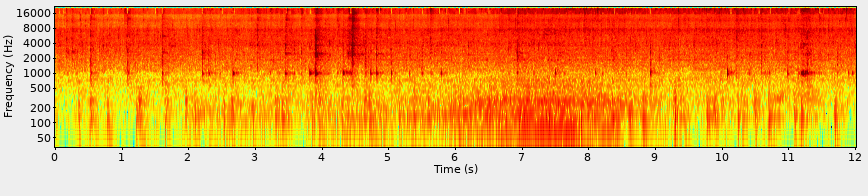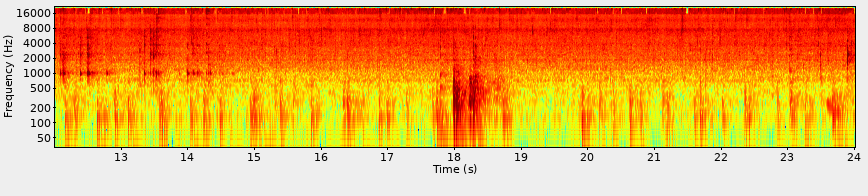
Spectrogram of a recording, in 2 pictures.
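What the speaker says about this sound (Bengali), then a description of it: "এবার আমি মশলাটা দিয়ে দেব। এই যে মিক্সিতে যে মশলাটা পেস্ট করে রেখেছি সেটা দিয়ে দেবো।" Katla fish frying in a pan as a ground spice paste is added, with a continuous sizzle and occasional stirring scrapes, close and steady throughout.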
